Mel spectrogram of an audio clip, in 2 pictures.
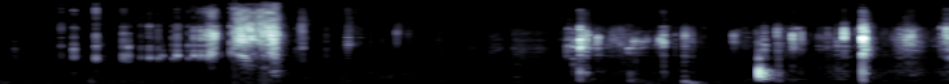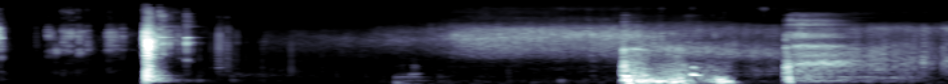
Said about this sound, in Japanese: まずはいろいろな炭酸の音を聞いてみてください。 ラムネの音です。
